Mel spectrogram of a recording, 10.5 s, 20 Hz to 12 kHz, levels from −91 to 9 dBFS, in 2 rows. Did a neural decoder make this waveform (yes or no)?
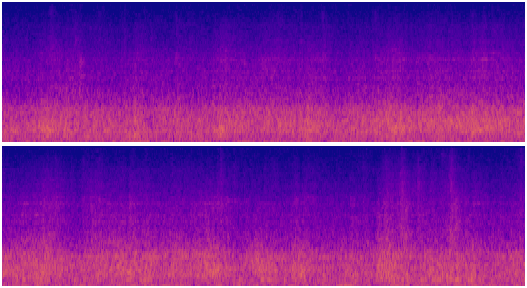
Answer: yes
